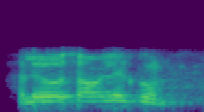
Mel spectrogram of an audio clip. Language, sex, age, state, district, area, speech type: Kashmiri, male, 30-45, Jammu and Kashmir, Pulwama, urban, conversation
